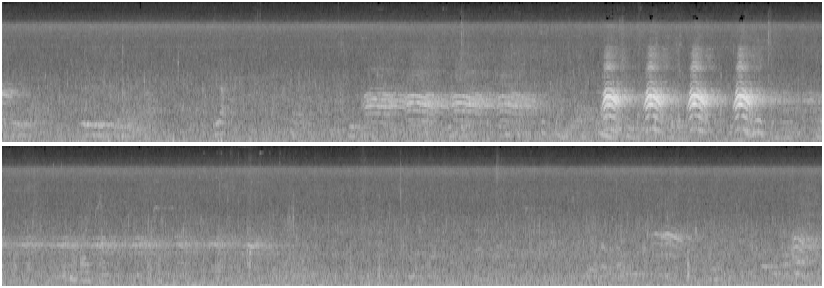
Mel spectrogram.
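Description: A large animal rustles through grass.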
